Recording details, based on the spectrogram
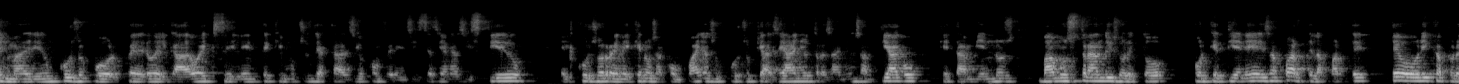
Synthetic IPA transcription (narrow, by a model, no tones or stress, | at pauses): enmaðɾiðuŋkuɾs̬o̞po̞ɾpe̞ðɾo̞ðe̞lɡaðo̞e̞kse̞le̞nt̪e̞ke̞mut͡ʃo̞zd̪eakaansiðo̞ko̞ɱfe̞ɾe̞nsist̪asianasist̪iðo̞ | e̞lkuɾs̬o̞re̞ne̞ke̞no̞s̬ako̞mpaɲas̬ukuɾso̞ke̞ase̞aɲo̞t̪ɾasaɲoe̞ns̬ant̪jaɣo̞ke̞t̪ambje̞nːo̞z | bamo̞st̪ɾand̪o̞is̬o̞βɾe̞t̪o̞ðo | po̞ɾk̬e̞t̪je̞ne̞es̬apaɾt̪e̞lapaɾt̪e̞t̪e̞o̞ɾikapeɾ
